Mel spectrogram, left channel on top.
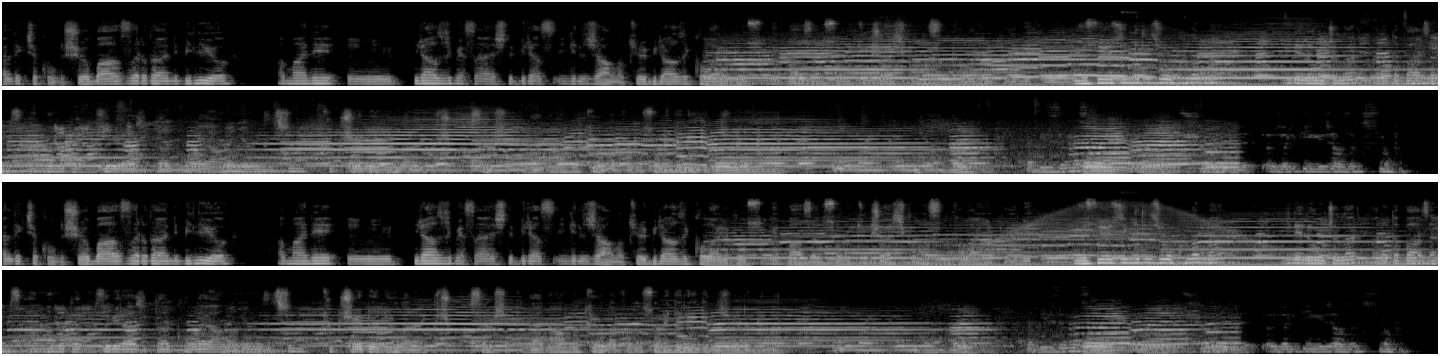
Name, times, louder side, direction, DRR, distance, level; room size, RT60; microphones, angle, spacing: voice 1, 0.0-2.3 2.8-10.3 10.7-12.3 12.8-22.2, right 1 dB, 10° right, 0.3 m, -30 dB
sound 1, 7.0-26.7, left 3 dB, 50° left, 0.6 m, -27 dB
sound 2, 7.9-14.1, right 3 dB, 60° right, 0.6 m, -37 dB
voice 2, 23.4-28.4, left 1 dB, 75° left, 1.9 m, -35 dB
4.9 x 2.1 x 4.5 m
head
